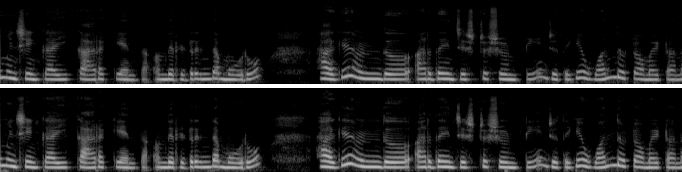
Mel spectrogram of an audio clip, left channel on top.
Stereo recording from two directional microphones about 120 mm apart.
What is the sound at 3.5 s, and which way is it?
Speech, 20° right (ahead or behind).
